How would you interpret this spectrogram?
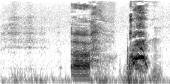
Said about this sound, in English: same dog in the backyard. I believe I got her to bark. She's out here with me now. I wonder if I can get Lucy to bark.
